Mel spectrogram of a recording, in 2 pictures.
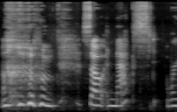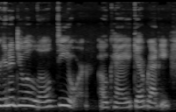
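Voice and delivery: ordinary delivery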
